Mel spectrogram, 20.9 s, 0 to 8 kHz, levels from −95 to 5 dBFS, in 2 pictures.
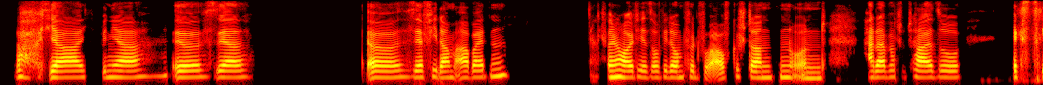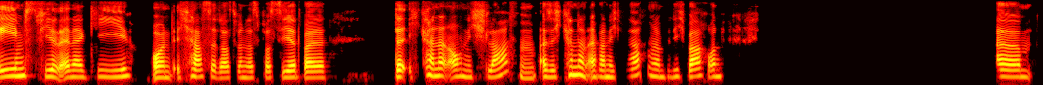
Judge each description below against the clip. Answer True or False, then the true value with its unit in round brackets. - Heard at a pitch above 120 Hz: True (185 Hz)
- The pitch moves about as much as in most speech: False (1.7 semitones)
